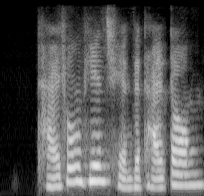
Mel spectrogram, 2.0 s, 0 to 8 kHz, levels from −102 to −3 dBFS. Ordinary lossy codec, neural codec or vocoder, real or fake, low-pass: AAC, 48 kbps; codec, 16 kHz, 2 kbps, FreqCodec, smaller model; fake; 7.2 kHz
